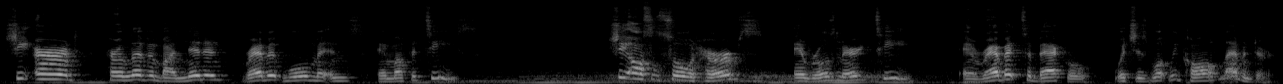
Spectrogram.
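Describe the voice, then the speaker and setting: A man's voice: sits high, lively intonation, unhurried, a bit bright. A male nursery teacher reads a picture book to little kids. His delivery is sing-song, lifting and dropping through the sentences as he tells the tale. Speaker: nursery school teacher reading aloud. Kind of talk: storybook read-aloud for young children.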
